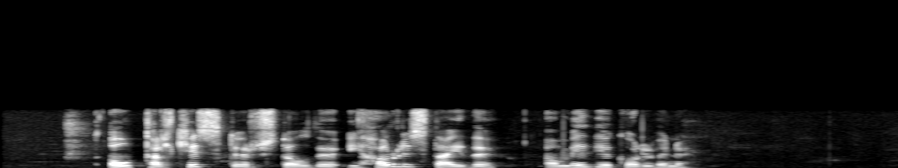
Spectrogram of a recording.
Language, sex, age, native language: Icelandic, female, 30-39, Icelandic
